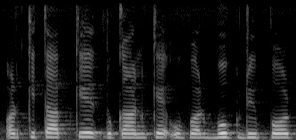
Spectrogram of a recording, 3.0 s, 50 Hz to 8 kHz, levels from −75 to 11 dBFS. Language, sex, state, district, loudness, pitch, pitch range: Hindi, female, Haryana, Rohtak, -18 LUFS, 220 Hz, 220-235 Hz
